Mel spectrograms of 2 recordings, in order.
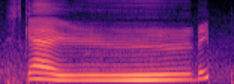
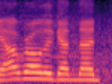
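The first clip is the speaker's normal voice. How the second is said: ordinary talk, nothing marked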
